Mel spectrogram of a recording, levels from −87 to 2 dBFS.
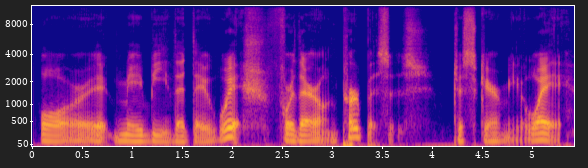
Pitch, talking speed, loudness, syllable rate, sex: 110 Hz, 165 wpm, -20 LUFS, 4.2 syllables/s, male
